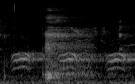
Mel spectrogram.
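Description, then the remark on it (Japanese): A crow caws harshly several times in quick succession, the rough calls moderately loud with an open-air quality and no one talking, in a quiet spot in Shinshu, Japan, on a misty morning. “はい、そして今ですねとっても周りが静かなんですねあの鳥の鳴き声とあともう誰も周りに誰もいないので なんかあんまり大きい声出しちゃいけないかななんて思うようなはい静かなところです鳥の鳴き声とか聞こえますでしょうかねえっ、ー、とこちら信州あカラスは結構大きい声でどこでも鳴いてますね”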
